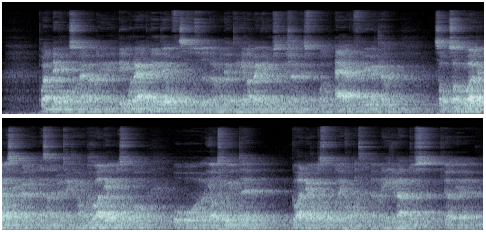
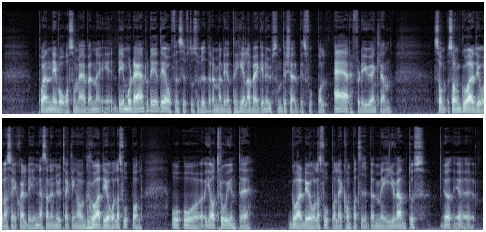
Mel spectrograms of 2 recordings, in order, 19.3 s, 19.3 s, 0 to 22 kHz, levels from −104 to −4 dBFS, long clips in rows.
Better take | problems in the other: second | room echo; strong; dies away in 2.5 s // off-mic speech; far

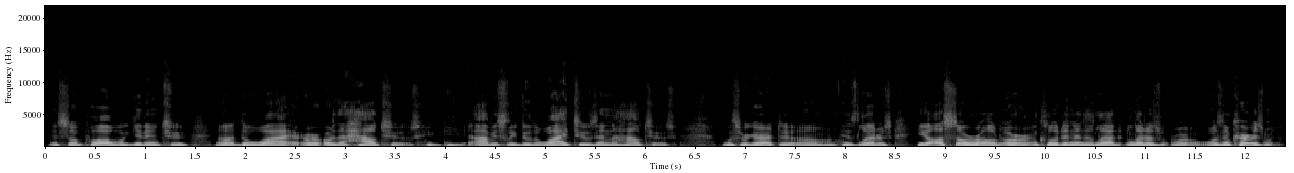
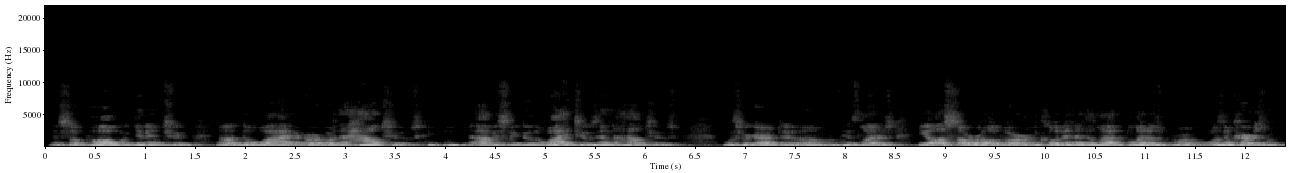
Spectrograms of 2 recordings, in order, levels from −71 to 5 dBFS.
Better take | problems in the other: first | off-mic speech; far // room echo; slight; dies away in 0.4 s

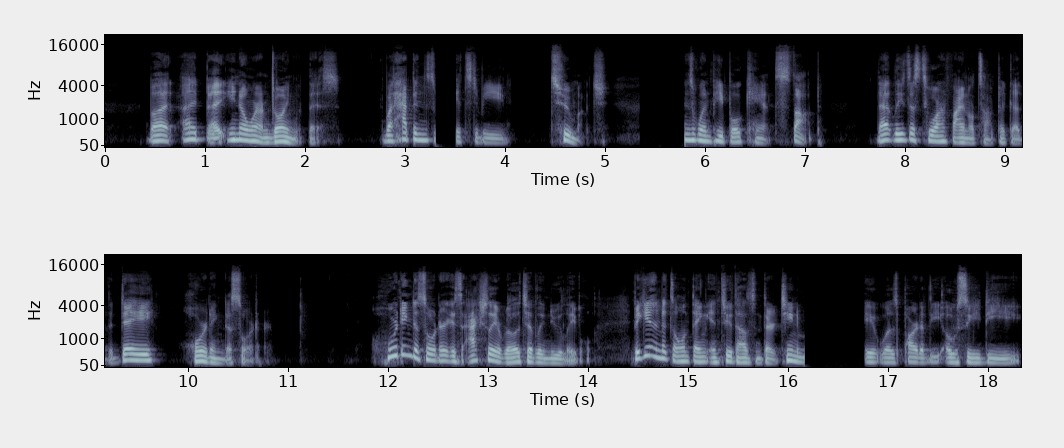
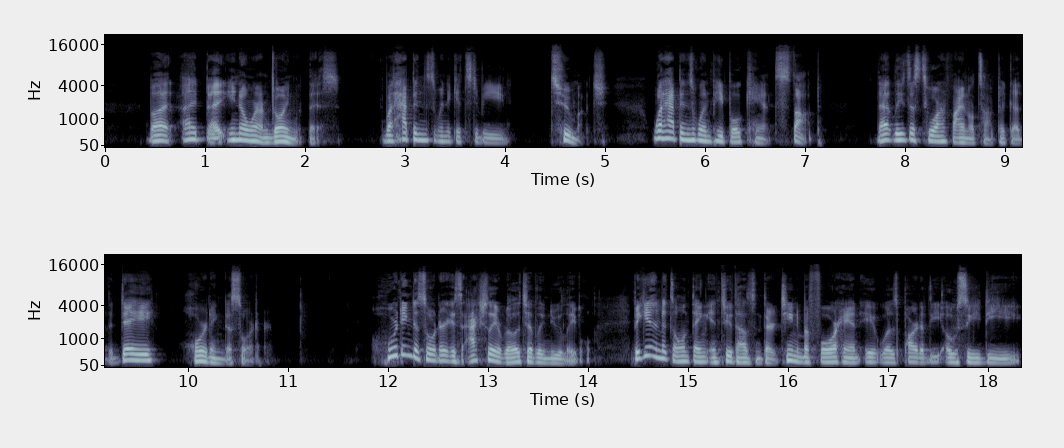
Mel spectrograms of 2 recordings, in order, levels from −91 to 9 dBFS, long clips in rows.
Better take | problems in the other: second | audio cutting out; at 3.5 s, at 5.5 s and at 16 s for 0.5 s

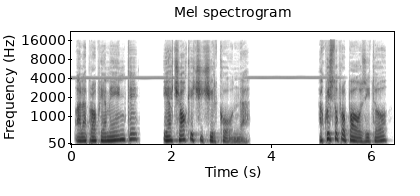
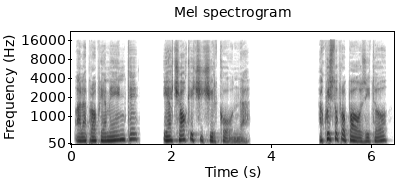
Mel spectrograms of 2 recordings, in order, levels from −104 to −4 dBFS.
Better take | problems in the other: second | high-pitched whine; faint; until 2 s and from 3.5 to 5.5 s; 4 kHz, 25 dB below the speech

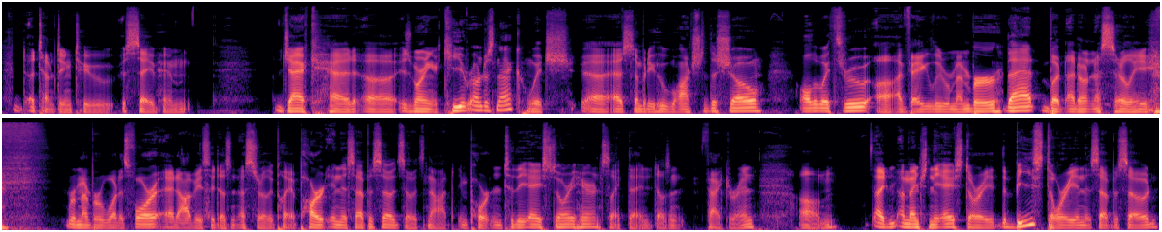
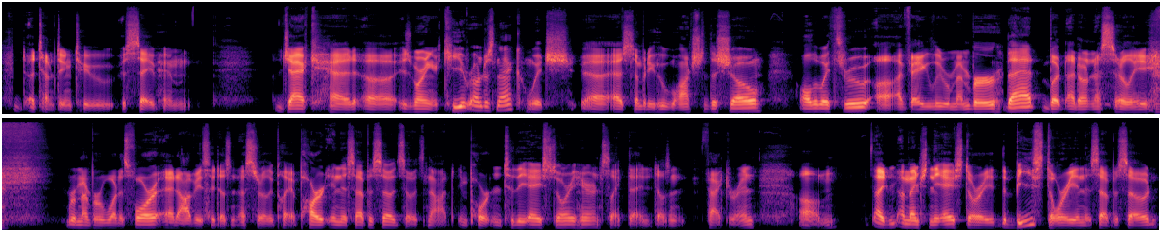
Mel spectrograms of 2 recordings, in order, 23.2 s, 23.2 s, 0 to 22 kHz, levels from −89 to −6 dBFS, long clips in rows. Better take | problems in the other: first | thin; somewhat; fading below 350 Hz

